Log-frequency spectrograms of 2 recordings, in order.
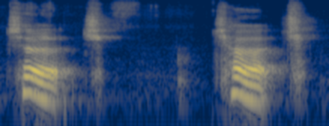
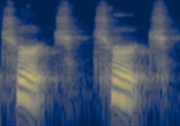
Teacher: in British English, which is different to American English, we do not pronounce these middle R's.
